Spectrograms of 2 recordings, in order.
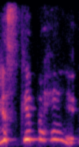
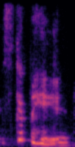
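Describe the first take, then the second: First: A silly high chirp telling them to skip; playful squeaky aside, much higher and softer; squeaky high skip ahead. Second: A hushed repeat to herself; soft murmured repeat of the advice; quiet echo. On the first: Telling replay viewers to skip. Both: Acted.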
